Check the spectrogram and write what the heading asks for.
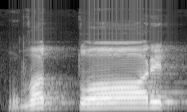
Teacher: والطارق الف مدہ، الف ہمیشہ مدہ ہوتا ہے، الف سے پہلے ہمیشہ زبر ہوتا ہے۔ الف مدہ کو 1 الف کے برابر کھینچ کر پڑھیں گے۔ · والطارق کی را کو باریک پڑھیں گے۔ اس کا قاعدہ ہے کہ را کے اوپر زبر اور پیش آئے تو را کو پر پڑھا جائے گا، را کے نیچے زیر آئے تو را کو باریک پڑھیں گے، یا را کے نیچے زیر اس کے را کو باریک پڑھیں گے۔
